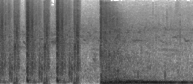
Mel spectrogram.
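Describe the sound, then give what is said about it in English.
A creeper exploding in the Minecraft video game: a few sharp bursts give way to a loud, sustained low rumbling blast that carries on to the end. “A creeper! And it's about to explode.”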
